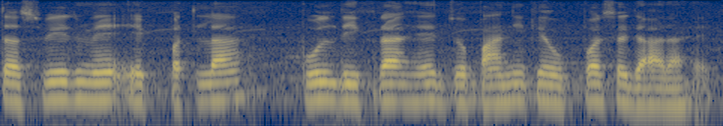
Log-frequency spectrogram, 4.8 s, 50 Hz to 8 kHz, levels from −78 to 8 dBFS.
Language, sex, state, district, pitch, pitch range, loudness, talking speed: Hindi, male, Gujarat, Valsad, 140 Hz, 130-145 Hz, -18 LUFS, 200 wpm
